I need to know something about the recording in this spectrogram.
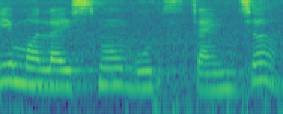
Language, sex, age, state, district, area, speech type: Nepali, female, 18-30, West Bengal, Darjeeling, rural, read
